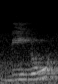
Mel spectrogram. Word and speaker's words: vino: So in Spanish, though it's we mentioned as V, but we reduce the sound of B. So it's vaca and it's vino. So we produce B sound.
